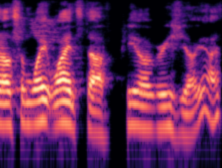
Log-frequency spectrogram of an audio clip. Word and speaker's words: Pinot Grigio: Pinot Grigio.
